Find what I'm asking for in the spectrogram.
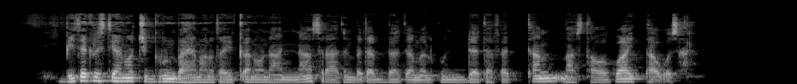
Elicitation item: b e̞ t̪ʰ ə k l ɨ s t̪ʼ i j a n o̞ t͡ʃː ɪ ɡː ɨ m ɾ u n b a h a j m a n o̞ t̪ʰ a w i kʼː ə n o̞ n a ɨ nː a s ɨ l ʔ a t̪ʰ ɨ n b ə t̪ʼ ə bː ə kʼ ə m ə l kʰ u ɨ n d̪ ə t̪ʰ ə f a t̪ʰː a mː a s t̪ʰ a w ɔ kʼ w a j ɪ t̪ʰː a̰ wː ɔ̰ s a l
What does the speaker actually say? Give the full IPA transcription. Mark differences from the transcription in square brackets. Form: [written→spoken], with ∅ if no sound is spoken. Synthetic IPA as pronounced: b e̞ t̪ʰ ə k [l→ɾ] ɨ s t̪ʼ i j a n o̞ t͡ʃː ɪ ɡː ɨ [m→∅] ɾ u n b [a→ə] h a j m a n o̞ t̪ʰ a w i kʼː ə n o̞ n a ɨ nː a s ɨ [l→ɾ] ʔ a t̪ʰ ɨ n b ə t̪ʼ ə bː ə kʼ ə m ə l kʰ u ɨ n d̪ ə t̪ʰ ə f [a→ə] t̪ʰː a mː a s t̪ʰ a w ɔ kʼ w a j ɪ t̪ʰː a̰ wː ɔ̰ s a l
